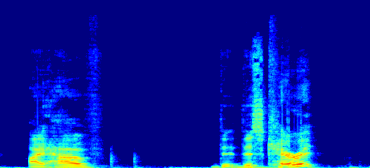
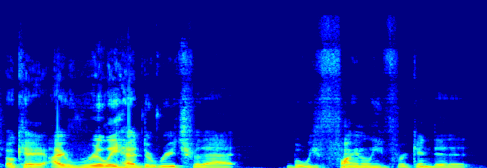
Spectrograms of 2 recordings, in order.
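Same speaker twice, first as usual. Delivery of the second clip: usual speaking voice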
